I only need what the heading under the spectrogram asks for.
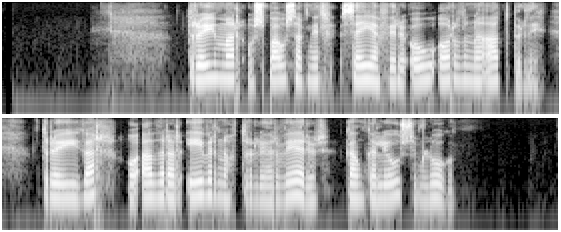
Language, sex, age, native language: Icelandic, female, 40-49, Icelandic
